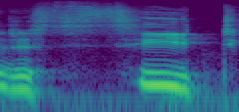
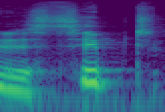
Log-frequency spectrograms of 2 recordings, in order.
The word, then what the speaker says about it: receipt: तो इसे रिसीट कहते हैं, रिसिप्ट नहीं कहते, रिसीट।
